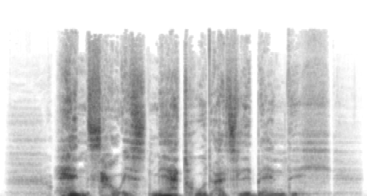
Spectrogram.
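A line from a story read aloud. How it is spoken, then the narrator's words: Hissing. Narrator (German): zischte sie Jacob zu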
